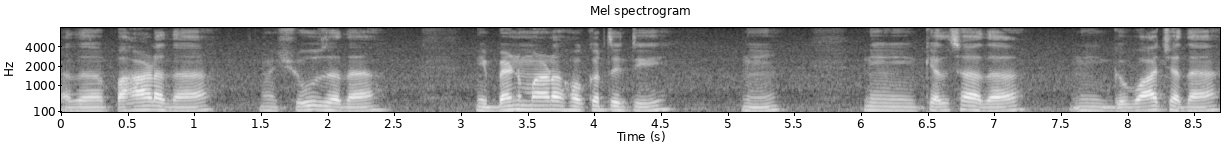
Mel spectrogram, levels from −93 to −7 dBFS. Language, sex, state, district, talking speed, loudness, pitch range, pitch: Kannada, male, Karnataka, Gulbarga, 105 wpm, -18 LUFS, 120-140 Hz, 125 Hz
